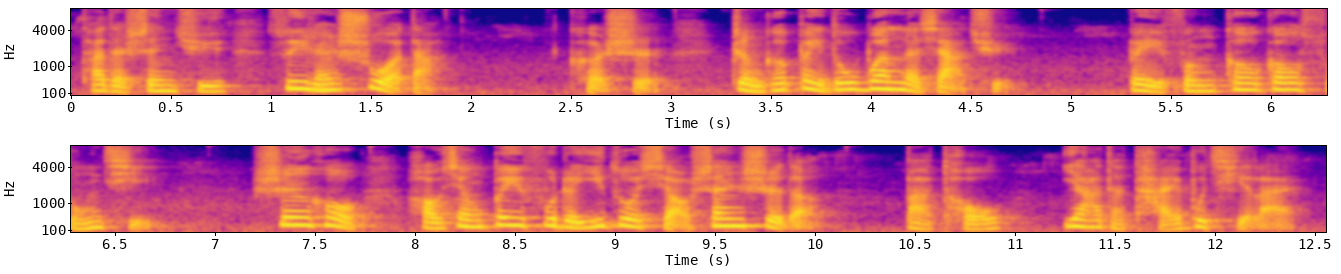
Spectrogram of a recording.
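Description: A man reading a novel aloud as an audiobook narrator, in a measured, even storytelling manner. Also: fairly high pitch, husky. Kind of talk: scripted narration.

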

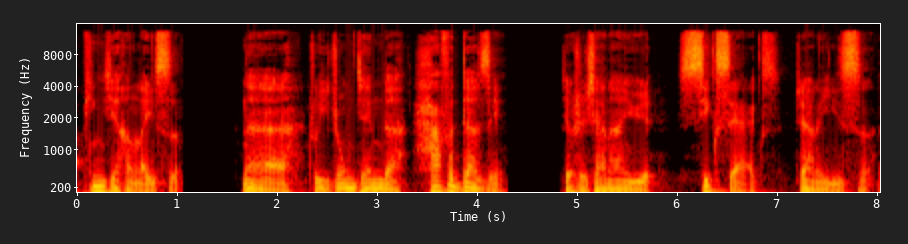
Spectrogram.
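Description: A man teaching an English vocabulary lesson in Chinese, explaining each word step by step and reading the examples slowly. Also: low-pitched, darkish tone.

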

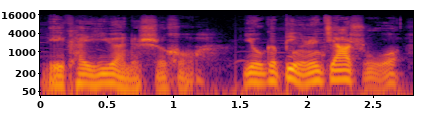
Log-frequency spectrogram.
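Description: A man's voice: low voice, sing-song, fairly quick. An actor playing a kindly older station policeman, flustered and sighing as he coaxes a crying baby in a radio drama. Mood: rueful. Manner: fussing and coaxing, sighing exclamations.

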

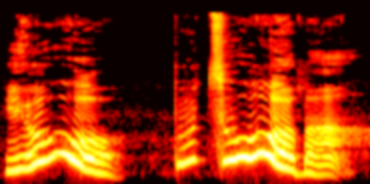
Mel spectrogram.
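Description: A woman's voice: a little high, expressive, moderate pace, husky, no echo, lo-fi sound. A woman voicing a big, strong, bossy male tiger in a children's story, with a drawling, offhand manner.

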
